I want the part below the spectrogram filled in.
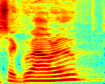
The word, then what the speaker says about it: saguaro: So, a little over a week ago, walking through the Desert Botanical Gardens in Phoenix, I learned that the Sagaro, if that's the way you pronounce it, the, cig- the saguaro cactus have little pores in their skin that collect carbon dioxide.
